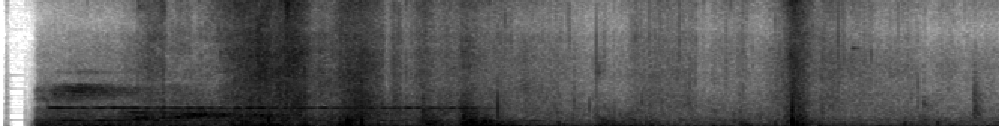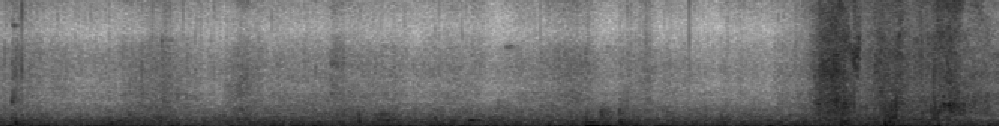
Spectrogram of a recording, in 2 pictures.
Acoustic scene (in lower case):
subway train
